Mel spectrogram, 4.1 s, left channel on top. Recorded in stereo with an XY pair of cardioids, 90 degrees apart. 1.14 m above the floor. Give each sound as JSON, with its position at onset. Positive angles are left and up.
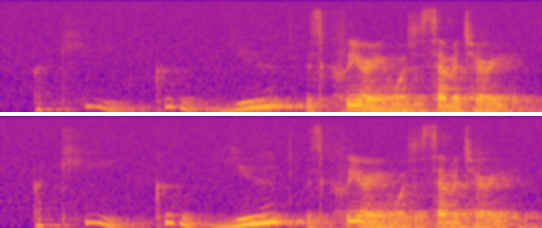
{"t": 0.2, "sound": "a woman speaking", "azimuth_deg": -45, "distance_m": 1.2}
{"t": 2.3, "sound": "a man speaking", "azimuth_deg": 25, "distance_m": 2.5}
